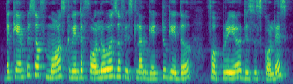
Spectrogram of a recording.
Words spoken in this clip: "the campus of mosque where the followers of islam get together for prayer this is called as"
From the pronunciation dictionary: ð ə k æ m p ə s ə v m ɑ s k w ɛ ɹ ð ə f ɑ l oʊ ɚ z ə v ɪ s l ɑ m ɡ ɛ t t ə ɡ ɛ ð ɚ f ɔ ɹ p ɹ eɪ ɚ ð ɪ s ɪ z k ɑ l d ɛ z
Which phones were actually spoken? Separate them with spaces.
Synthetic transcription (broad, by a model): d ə k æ m p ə s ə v m ɑ s k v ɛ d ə f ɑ l oʊ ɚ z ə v ɪ s l ɑ m ɡ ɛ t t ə ɡ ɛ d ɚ f ɔ ɹ p ɹ eɪ ɚ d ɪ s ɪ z k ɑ l ɛ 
